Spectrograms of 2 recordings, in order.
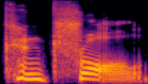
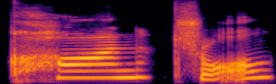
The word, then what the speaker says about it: control: So in the word control, we stress the second syllable and in the first syllable we have this letter O, but we don't pronounce it as O or aw, we pronounce again the shwa sound. So it's not control, it's con con very short neutral sound.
